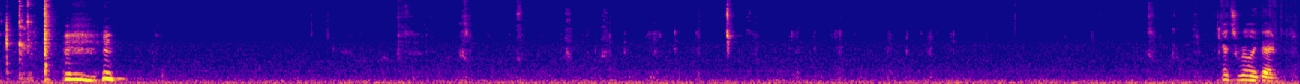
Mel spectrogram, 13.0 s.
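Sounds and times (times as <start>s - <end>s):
steady low hum: 0.0s - 13.0s
crisp chewing and mouth sounds: 3.1s - 13.0s.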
